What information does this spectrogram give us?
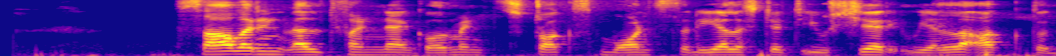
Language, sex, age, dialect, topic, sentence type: Kannada, male, 18-24, Northeastern, banking, statement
